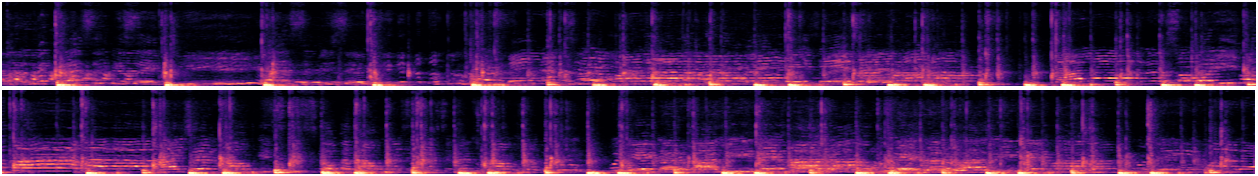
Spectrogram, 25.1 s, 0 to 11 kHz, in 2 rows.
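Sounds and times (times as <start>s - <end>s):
women singing folk song: 0.0s - 25.0s
hands clapping: 1.6s - 1.9s, 2.6s - 25.0s
hand drum beating: 4.7s - 25.0s.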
